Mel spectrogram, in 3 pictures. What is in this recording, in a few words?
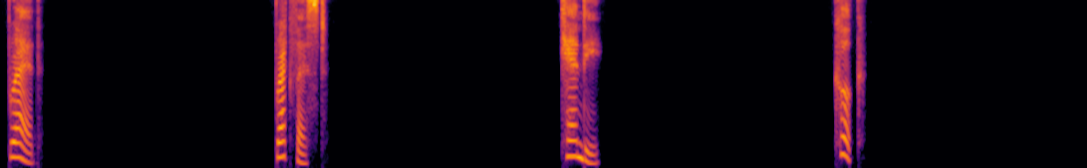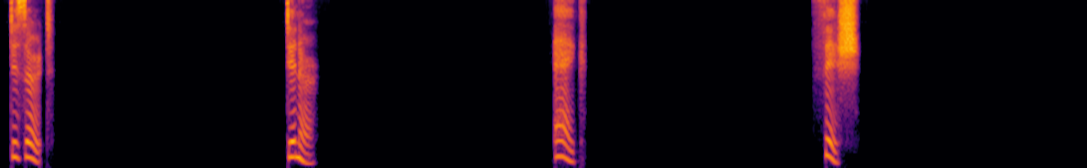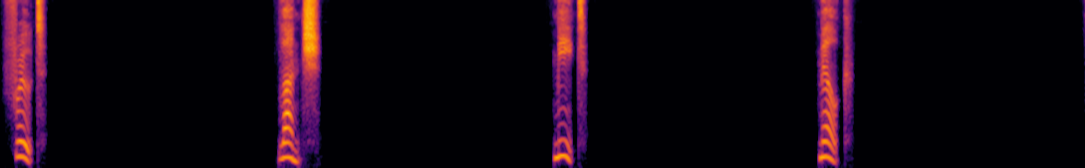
usa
